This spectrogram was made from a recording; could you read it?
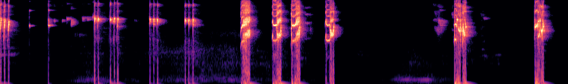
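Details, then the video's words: Lovebird masteran tutor recording for training lovebirds to become vocal: thin short whistles and clicks open the passage, followed by a run of harsh piercing chirps, some in quick pairs, then two isolated shrieks after a pause. "Suara Burung LoveBird~for~ Masteran(biar gacor)"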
